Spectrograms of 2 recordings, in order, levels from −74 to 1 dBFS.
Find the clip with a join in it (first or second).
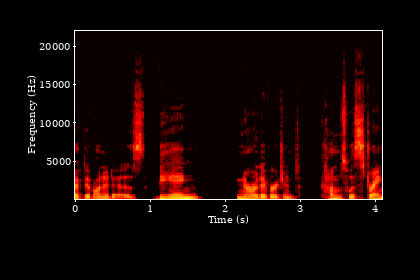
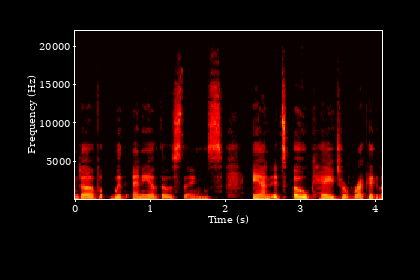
first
